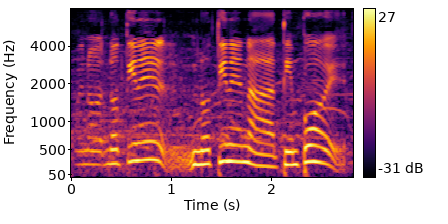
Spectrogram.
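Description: Amid crowd noise at a racetrack, an off-camera woman reporter asks her questions in a slightly high, unhurried voice. Her manner is plain and friendly with the occasional filler, and she extends a handheld mic to guests.

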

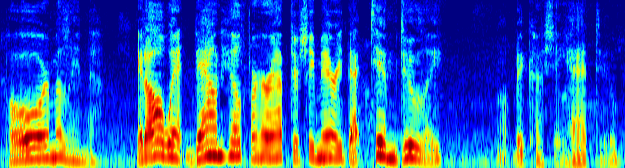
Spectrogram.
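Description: A woman's voice: mid-range voice, animated, moderate pace, lightly acted. A woman voicing a prim, gossipy middle-aged cartoon mother who judges others with pointed asides. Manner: prissy, judgmental, pointed asides.

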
